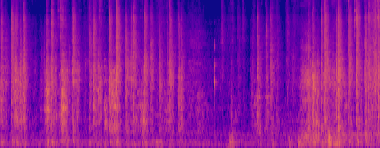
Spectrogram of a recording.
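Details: Indoors, pet dogs Sadie and Boots 'talk' with brief whimpering whines over a steady patter of clicking taps, the sounds swelling and fading in bursts across several seconds.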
